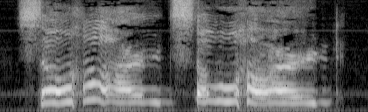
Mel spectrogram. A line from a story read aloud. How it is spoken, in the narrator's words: moaned Miss Havisham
